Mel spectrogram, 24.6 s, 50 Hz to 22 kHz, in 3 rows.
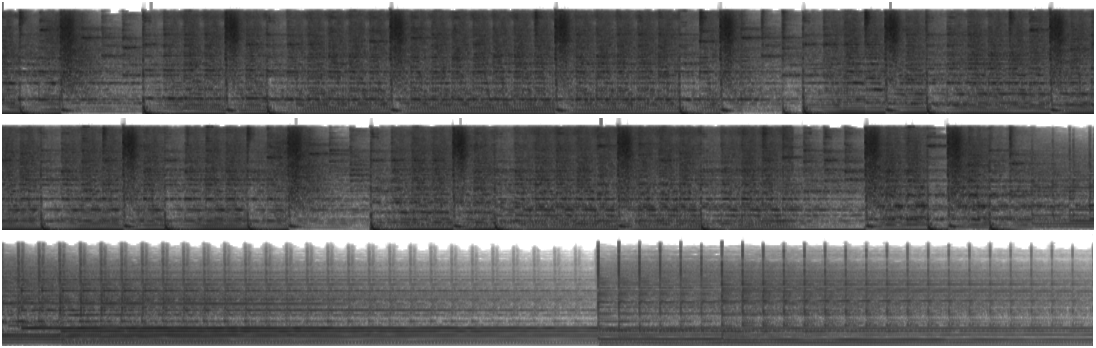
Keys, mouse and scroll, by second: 0.2 click, 1.0 click, 3.4 click, 5.4 z, 5.7 click, 12.9 click, 19.2 click, 20.9 typing, 21.6 alt+shift+click, 22.5 click.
